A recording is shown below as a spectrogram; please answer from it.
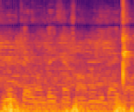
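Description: A man talking, with one short, sharp crack near the end.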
